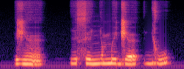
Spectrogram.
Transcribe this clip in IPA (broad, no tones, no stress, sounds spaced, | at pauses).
ʒ ɛ̃ | i s e ɲ a m e d͡ʒ ɛ | ɟ u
